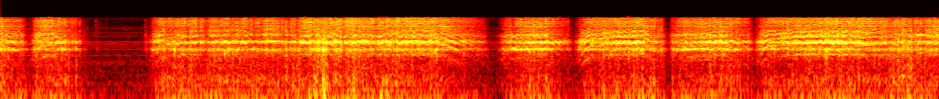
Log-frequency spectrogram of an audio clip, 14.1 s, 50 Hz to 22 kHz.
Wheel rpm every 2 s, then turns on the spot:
60, 150, 220, 110, 120, 110, 190.
none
